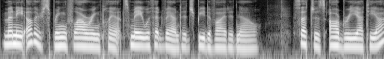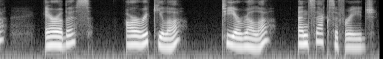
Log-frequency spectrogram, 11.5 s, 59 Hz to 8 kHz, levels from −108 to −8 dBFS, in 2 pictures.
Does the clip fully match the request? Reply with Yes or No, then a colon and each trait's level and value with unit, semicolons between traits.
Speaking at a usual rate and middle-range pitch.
No: slow, 100 wpm; medium, 180 Hz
